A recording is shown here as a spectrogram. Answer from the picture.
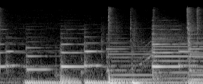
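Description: Live jazz band music: a quick melodic line of separate, sharply struck or plucked pitched notes over sustained electric bass.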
